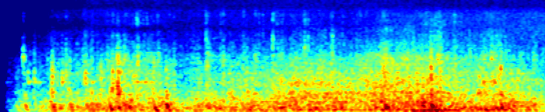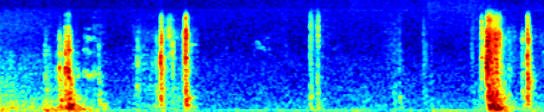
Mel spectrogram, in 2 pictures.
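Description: A car engine rumbles steadily.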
